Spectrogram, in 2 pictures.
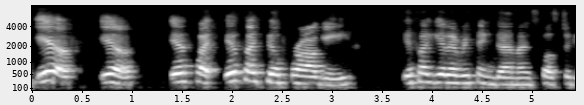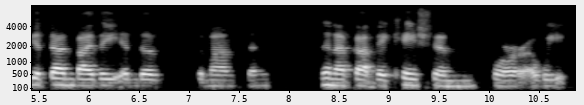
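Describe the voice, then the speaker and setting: A woman author chatting casually on a video call, talkative and quick to laugh. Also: mid-range voice, a little mellow, highs cut off. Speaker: guest author.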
